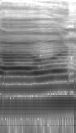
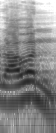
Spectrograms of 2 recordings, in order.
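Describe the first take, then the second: First: Ravan drawn out slowly, lips not closing on ব; slow pronunciation. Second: Said in the usual way. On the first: Shown as a demonstration. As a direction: say Ravan slowly, letting the ব glide without the lips touching. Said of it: "slowly উচ্চারণ". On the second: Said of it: "Ravan উচ্চারণ করো".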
